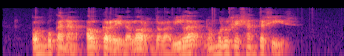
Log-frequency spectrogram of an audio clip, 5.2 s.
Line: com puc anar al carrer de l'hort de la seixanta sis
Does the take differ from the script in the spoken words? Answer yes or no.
yes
